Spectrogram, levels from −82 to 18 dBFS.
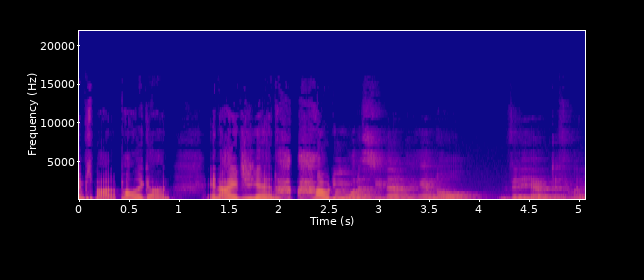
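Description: At 2.56 s, right after "how do", the sound turns roomy and hollow, drops about 10 dB, loses bass and gains room noise to the end: likely a switch to a distant microphone. Unlike added reverb or fading, it changes instantly.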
